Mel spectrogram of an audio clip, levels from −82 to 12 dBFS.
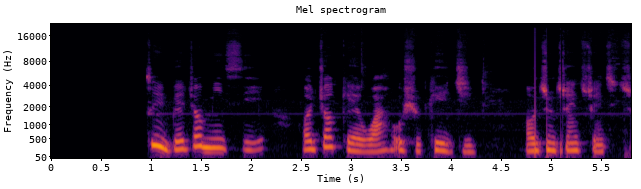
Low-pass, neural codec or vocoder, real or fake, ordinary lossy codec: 19.8 kHz; none; real; none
